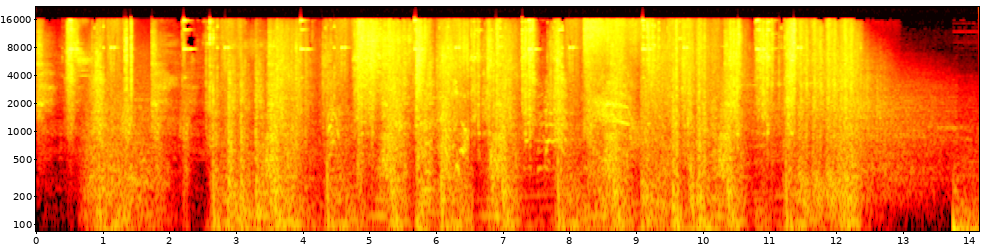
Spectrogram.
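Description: Dense volleys of gunfire with heavy impacts, building about two and a half seconds in and running hard until, near the end, they give way to a long fading rumble.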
